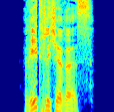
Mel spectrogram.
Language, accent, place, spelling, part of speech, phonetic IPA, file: German, Germany, Berlin, redlicheres, adjective, [ˈʁeːtlɪçəʁəs], De-redlicheres.ogg
- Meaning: strong/mixed nominative/accusative neuter singular comparative degree of redlich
